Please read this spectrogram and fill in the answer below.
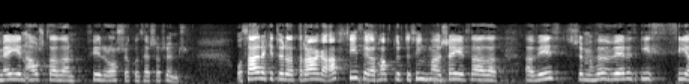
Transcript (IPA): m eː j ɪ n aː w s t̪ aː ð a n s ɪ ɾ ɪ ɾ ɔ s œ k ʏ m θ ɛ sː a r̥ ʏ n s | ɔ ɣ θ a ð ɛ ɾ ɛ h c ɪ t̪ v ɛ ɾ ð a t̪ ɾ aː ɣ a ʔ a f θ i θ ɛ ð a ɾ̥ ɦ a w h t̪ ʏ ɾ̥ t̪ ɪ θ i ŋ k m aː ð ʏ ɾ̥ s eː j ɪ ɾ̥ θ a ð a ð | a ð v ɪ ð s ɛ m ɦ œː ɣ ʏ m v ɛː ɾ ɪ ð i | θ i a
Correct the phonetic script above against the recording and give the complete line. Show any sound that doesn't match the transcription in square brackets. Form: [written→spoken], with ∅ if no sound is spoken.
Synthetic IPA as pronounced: m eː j ɪ n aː w s t̪ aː ð a n [s→f] ɪ ɾ ɪ ɾ ɔ s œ k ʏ m θ ɛ sː a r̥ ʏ n s | ɔ ɣ θ a ð ɛ ɾ ɛ h c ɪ t̪ v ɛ ɾ ð a t̪ ɾ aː ɣ a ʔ a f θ i θ ɛ [ð→ɣ] a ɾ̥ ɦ a w h t̪ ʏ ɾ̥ t̪ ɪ θ i ŋ k m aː ð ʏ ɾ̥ s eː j ɪ ɾ̥ θ a ð a ð | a ð v ɪ ð s ɛ m ɦ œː [ɣ→v] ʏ m v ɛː ɾ ɪ ð i | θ i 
